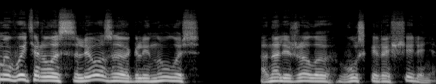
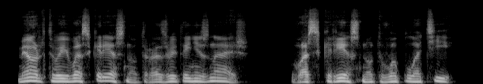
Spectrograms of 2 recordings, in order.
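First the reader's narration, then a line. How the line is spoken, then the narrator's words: Calm. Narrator (Russian): Голос его звучал спокойно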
